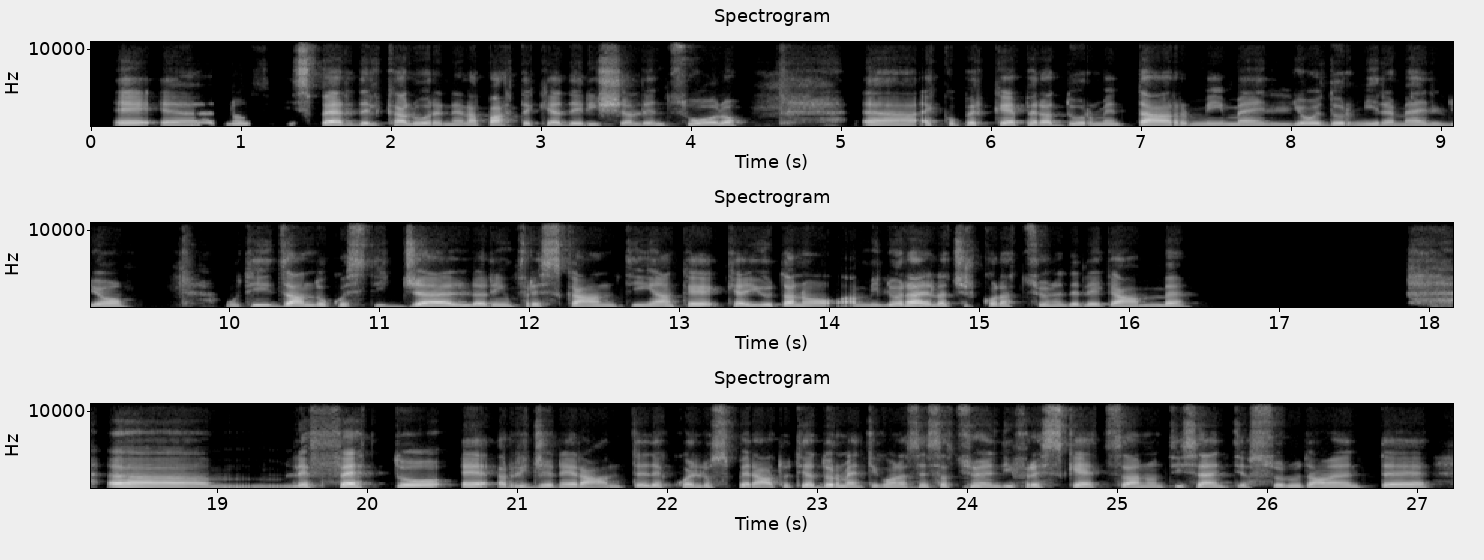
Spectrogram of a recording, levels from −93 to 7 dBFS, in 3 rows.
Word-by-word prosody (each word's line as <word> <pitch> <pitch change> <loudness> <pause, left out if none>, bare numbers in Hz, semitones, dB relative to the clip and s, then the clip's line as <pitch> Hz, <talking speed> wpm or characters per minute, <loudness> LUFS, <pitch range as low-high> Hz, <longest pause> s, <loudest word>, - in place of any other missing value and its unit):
e 160 -2 +2
ehm, 150 -1 -2 0.2
non 185 0 -4
si - - -40
disperde 165 - +3
il 155 - -11
calore 155 -1 0
nella 150 +1 -5
parte 155 -1 0
che - - -6
aderisce 150 +1 -2
al 135 - -6
lenzuolo, 160 - -2 0.7
ehm, 150 -3 0
ecco 180 -1 -5
perché 175 -2 0
per 160 0 -3
addormentarmi 160 -1 0
meglio 155 0 -3
e 155 - -2
dormire 165 0 -3
meglio, 165 +3 -3 0.6
utilizzando 175 0 +2
questi 170 0 -8
gel 150 -2 +5
rinfrescanti, 155 0 -2
anche 175 0 +1
che - - -4
aiutano 170 -1 +1
a - - -3
migliorare 195 +5 +3
la 150 0 0
circolazione 175 +1 -6
delle 160 0 -3
gambe. 155 0 -1 1.8
Uhm, 160 +2 +4
l'effetto 175 -3 +4
è 165 0 +4
rigenerante 160 -3 -2
ed - - -1
è 160 0 -2
quello 145 +1 -2
sperato. 155 +1 -2
Ti 175 - -1
addormenti 165 -5 +1
con 160 0 -1
la 160 - -1
sensazione 170 +1 -3
di 165 +1 -5
freschezza, 165 -1 0
non 160 -1 -7
ti 175 - -9
senti 155 -3 -1
assolutamente, 155 -2 -1
160 Hz, 120 wpm, -24 LUFS, 155-170 Hz, 1.8 s, gel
